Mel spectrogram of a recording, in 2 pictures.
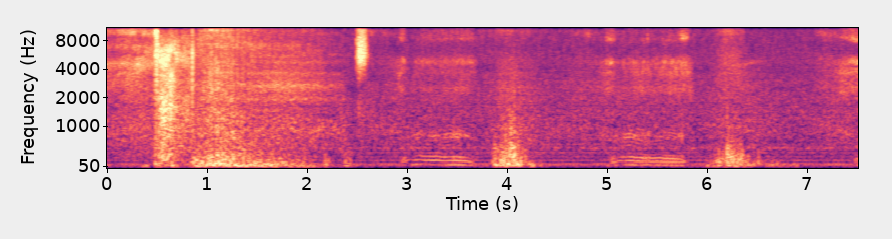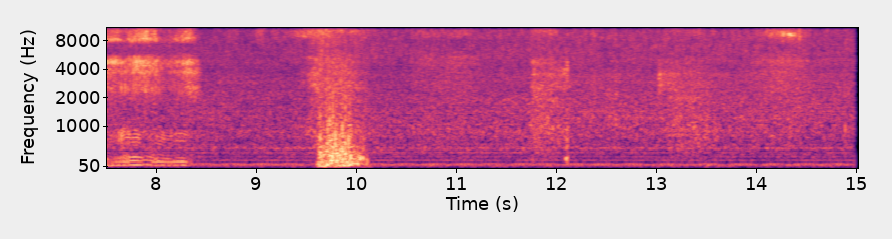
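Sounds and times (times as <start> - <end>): person snoring loudly: 2.9 - 4.4, 5.0 - 6.6, 7.3 - 8.5, 9.5 - 10.2.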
